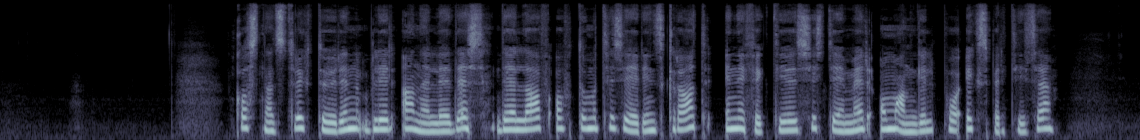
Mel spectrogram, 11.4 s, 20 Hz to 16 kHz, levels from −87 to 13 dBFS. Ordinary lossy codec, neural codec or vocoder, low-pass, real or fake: AAC, 48 kbps; none; 14.4 kHz; real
